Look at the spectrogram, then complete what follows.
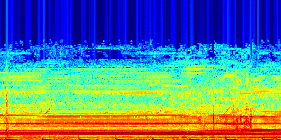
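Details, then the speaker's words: Hyundai Creta right electric side mirror: continuous motor whir with a regular click about twice a second; fold motor keeps running, even after door lock, but the mirror never folds while the left one works. "तो यह आवाज जो है इस side mirror में आरहा य problem हो रही है और य फोल्ड नहीं हो रहा और य कंटिन्यू चल रहा है"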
